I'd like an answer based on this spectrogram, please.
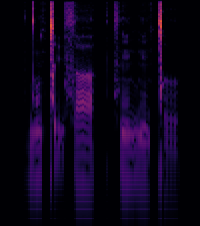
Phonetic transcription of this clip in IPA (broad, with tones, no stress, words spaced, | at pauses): d̪õ˦ǀḛ˨sa˦˨ | t͡sẽ˦ŋẽ˨ǀɤ˨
